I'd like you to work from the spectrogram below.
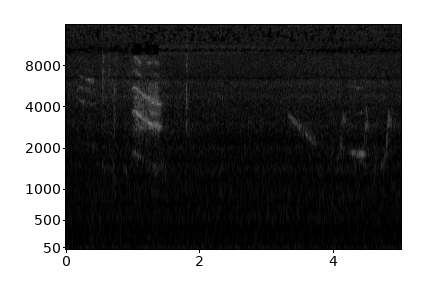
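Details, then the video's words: A whole family of Blue Jays perched in a yard tree in Southern Ontario, Canada, calling moderately loudly: one loud, downslurred, slightly harsh note, then a few fainter falling calls from farther off over soft hiss. "Multiple Blue Jays Calling In A Tree"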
